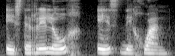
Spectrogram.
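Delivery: slow, careful full sentence; "reloj" ends in a throaty J, strong R at its start. Shown as a demonstration. Teacher modeling the whole sentence slowly. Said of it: "vamos treinar".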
